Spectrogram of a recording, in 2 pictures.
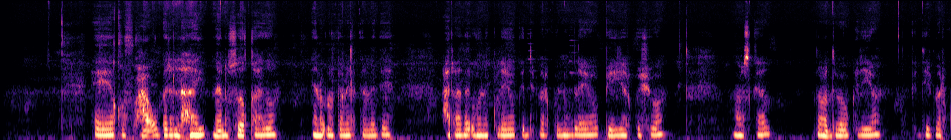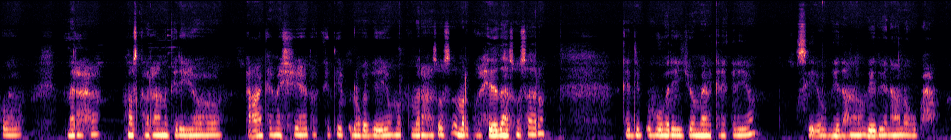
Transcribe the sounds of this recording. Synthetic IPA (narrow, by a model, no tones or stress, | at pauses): ʔɛːqɔfwɑħɑːʔuːbɐðɐlɐhɛj̪nɐnʊsɔːqɑːðɔ | ɪnuːɗʊlkʰɐmɛːlkʰɐmɪðɛ | ʕɑɾɐðɐʔuːnʊɡlɛːjɔkʰɐd̪ɪbmɐrkʰuːnʊɡlɛːjɔbijɐrkʰʊʃʊwɔ | mɔːskʰɐ | lɐd̪ɪβɐuːɡɐlɪjɔkʰɐd̪ɪbmɐrkʰuː | mɪɾɐhɐ | mɔːskʰɐwɐɾaːnɡɛlɪjɔ | ɖ̥ɑʕɑːŋkʰɐmɛʃɛdɔkʰɐd̪ɪbɖʊkɐɡɛlɪjɔmɐrkʰuːmɐɾɐɦɐmɐrkʰuħɪd̪ɐðɐhɐsɔːsaːɾɔ | kʰɐd̪ɪbuwɐɾɛːd͡ʒɔmɛːlkʰɐlɛɡɐlɪjɔ | sɪuɡɛd̪ɐɦaːnɡɛːd̪wɛnɐhaːnɔɣʊbɑħɔ̥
